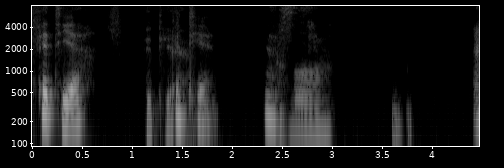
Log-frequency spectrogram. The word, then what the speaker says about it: Fethiye: How do you pronounce that, Ume? It's Fethiye.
